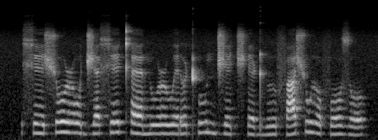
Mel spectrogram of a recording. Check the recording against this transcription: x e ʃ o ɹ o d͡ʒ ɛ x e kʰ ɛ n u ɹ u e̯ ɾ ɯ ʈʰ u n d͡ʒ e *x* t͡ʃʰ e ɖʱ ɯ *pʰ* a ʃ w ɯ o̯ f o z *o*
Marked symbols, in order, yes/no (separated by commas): no, no, yes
